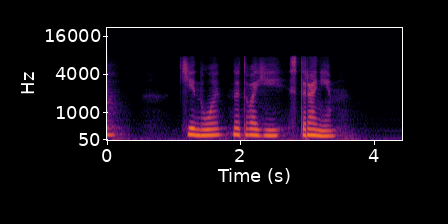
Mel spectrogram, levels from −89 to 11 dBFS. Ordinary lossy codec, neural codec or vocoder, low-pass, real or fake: none; codec, 16 kHz, about 1 kbps, DyCAST, with the encoder's durations; none; fake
